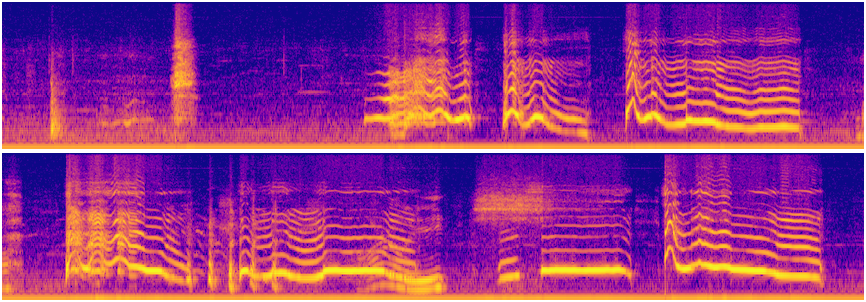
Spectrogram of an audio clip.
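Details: Pet female pit bull making ridiculous noises from under the bed: a run of drawn-out, wavering howls and whines rising and falling, some bent sharply downward, broken into bursts of one to two seconds; owner's voice softly calls between.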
